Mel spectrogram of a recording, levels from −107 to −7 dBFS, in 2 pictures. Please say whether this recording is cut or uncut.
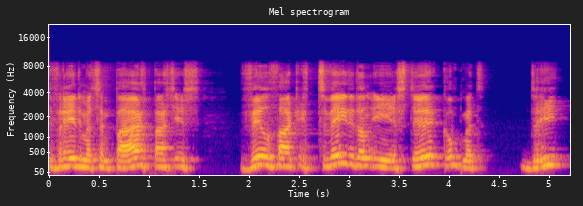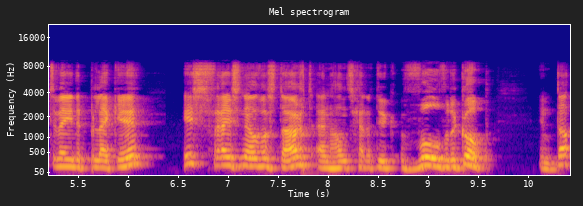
cut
